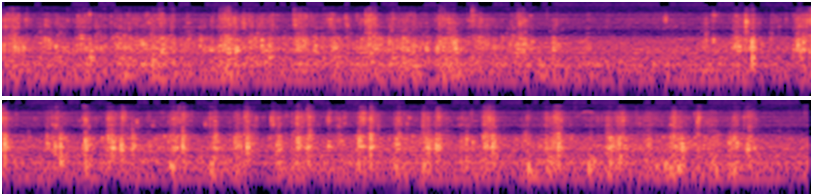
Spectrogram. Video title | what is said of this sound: FloraNova Nute Mixer | Hear that clinking in there? That's that agitator.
